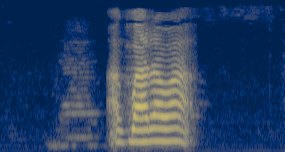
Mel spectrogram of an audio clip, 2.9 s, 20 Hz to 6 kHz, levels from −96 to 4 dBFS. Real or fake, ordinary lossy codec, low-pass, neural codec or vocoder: real; AAC, 24 kbps; 5.4 kHz; none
